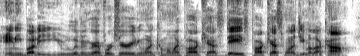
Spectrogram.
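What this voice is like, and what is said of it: Scratchy, hoarse voice. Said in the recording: “I'm getting so scratchy ... It's not helping my voice.”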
